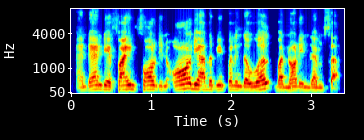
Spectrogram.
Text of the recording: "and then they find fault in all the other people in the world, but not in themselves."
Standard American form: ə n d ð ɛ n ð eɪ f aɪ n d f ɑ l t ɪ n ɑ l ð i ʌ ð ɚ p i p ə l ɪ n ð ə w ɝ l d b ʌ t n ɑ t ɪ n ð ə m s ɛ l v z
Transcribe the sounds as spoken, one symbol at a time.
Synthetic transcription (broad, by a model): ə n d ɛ n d eɪ f aɪ n d f ɑ l t ɪ n ɑ l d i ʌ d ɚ p i p ə l ɪ n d ə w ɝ l d b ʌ t n ɑ t ɪ n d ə m s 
